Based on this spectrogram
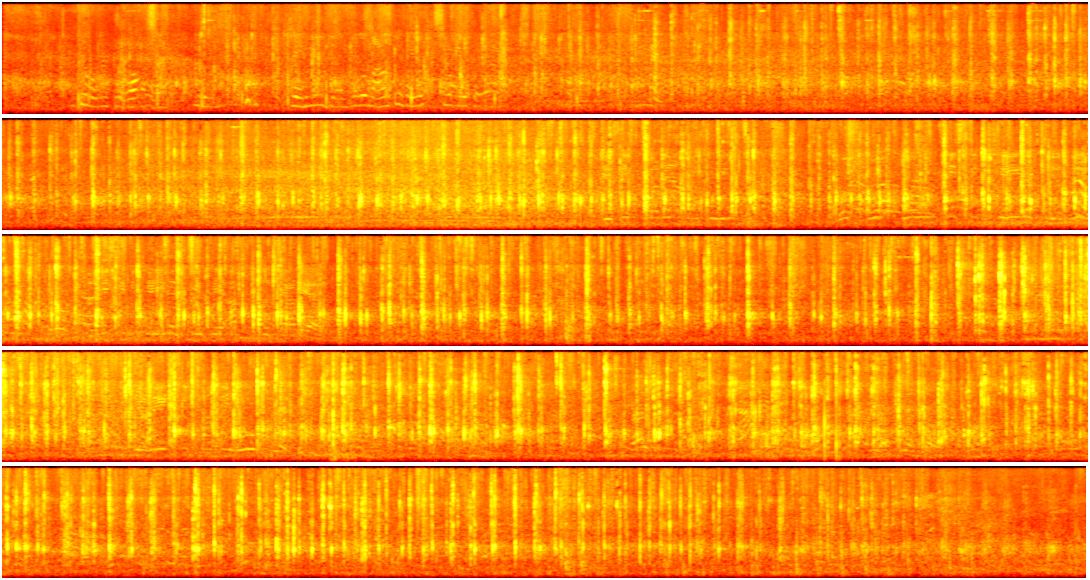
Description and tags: Horses Pavement Then Cobblestone
Horse and carriage over cobblestone with ambient street noise.
horses, street, clop, field-recording, asphalt, horse, road, hooves, cobblestone, carriage, clip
